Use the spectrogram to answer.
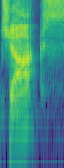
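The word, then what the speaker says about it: Jacques: And jocks is spelled J A C Q U E S and then a LOL E L L U L.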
